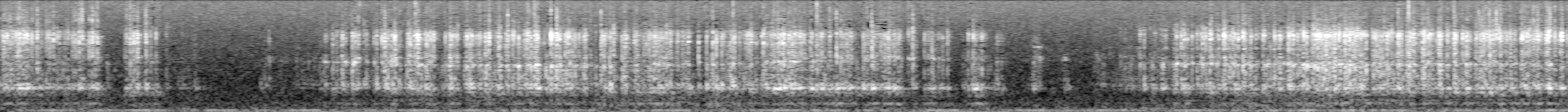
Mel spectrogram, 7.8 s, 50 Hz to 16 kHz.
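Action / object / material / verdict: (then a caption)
scrape / silicone cleansing pad / silicone / none. Long painted nails scratch a small pink oval silicone cleansing pad held in the hand, making a continuous dense, bright rasping texture with a faint tonal ring near 820 Hz. The scratching briefly softens around the one- and five-second marks before picking back up, over a steady low hum throughout.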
